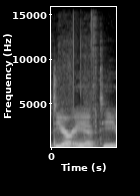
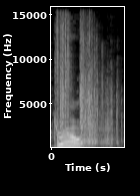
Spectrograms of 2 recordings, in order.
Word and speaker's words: draught: American English commonly uses D-R-A-F-T, while British English uses D-R-A-U-G-H-T. But apparently they're pronounced the same, so... Drought? Yeah, I think the British say draught. Draft.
